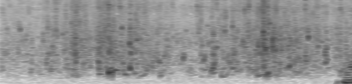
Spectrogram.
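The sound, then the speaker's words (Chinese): Gentle river water sloshing and trickling, standing in for a little fish swimming, as a continuous soft burble with light splashes. “小朋友，你想不想听一听小鱼在河里游泳的声音呀？”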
